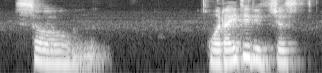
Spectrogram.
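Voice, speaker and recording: A woman with a French accent speaks in a dark, mellow tone that is somewhat breathy, her intonation fairly even. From France, Normandy. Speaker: artist. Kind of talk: interview. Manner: halting.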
